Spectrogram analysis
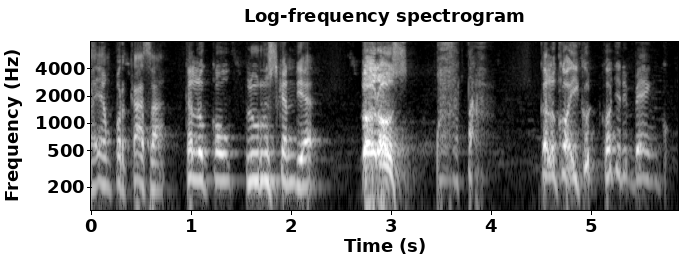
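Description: A man preaching to a crowd, answering questions with jokes and building to fervent emphasis. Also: very high-pitched. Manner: rising to fervent emphasis, then joking asides. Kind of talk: humorous sermon.

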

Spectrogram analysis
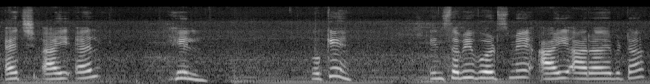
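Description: A woman's voice: high voice, slight background noise. A young woman teaching a phonics lesson to small children, spelling words out letter by letter and calling the pupils "beta".

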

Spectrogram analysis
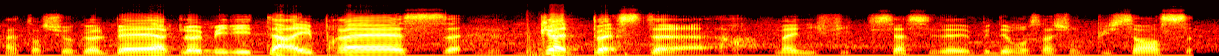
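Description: A man with a French accent giving excited play-by-play commentary over a wrestling video game, rising to shouts on big moves. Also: mid-range voice, normal speed, slight background noise.

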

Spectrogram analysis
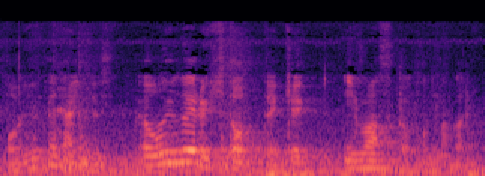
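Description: A man's voice: medium pitch, huge pitch swings, quick pace. A man in his late teens chatting casually in a group, speaking politely. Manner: polite speech. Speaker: radio talk participant. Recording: distant mic with clear background noise.

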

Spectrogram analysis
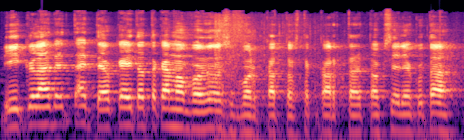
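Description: A man's voice: fairly high pitch, level tone, faint music behind. A man giving gameplay commentary as a let's play host, muttering and grumbling at the game in an exasperated way. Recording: echoey room.

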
